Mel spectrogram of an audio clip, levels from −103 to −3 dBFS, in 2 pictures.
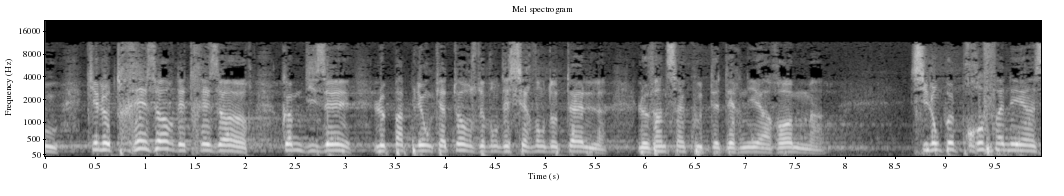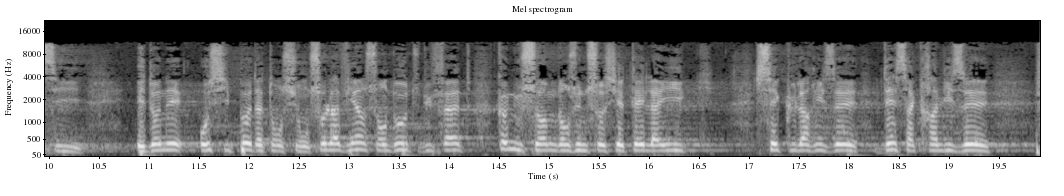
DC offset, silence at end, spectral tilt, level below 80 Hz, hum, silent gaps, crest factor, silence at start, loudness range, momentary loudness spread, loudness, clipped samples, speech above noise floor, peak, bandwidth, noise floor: under 0.1%; 0 s; -3.5 dB/octave; -48 dBFS; none; none; 18 dB; 0 s; 2 LU; 10 LU; -20 LUFS; under 0.1%; 28 dB; -2 dBFS; 11.5 kHz; -48 dBFS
